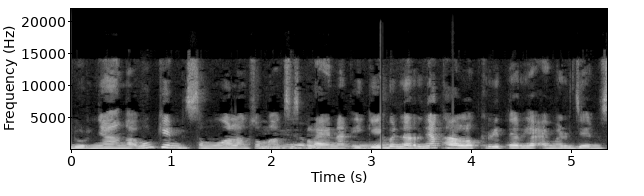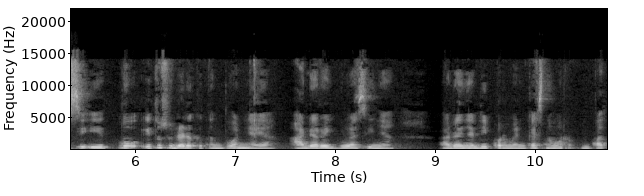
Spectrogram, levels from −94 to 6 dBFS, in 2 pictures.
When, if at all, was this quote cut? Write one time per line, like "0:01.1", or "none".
0:03.1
